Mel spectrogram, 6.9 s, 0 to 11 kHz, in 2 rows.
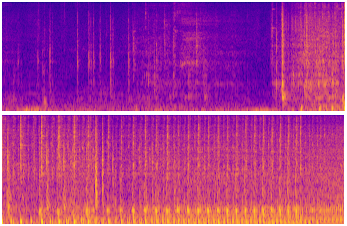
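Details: Lawnmower with RV150 engine, after fixing the microswitch on the throttle cable: a few light clicks, then catches at once and settles into a steady, even beat; starts and runs fine.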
